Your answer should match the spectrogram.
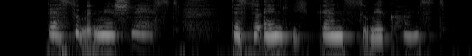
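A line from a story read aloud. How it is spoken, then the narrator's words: Desperate pleading. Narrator (German): flehte sie verzweifelt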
